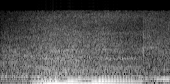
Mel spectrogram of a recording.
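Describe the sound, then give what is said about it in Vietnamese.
A car engine rumbles low and steady as the vehicle slows and pulls up to the curb, its deep hum swelling early and then easing slightly. “Anh ta cho xe đậu sát lề đường.”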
